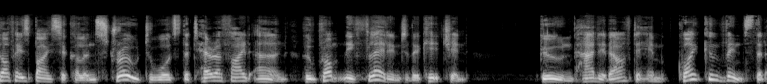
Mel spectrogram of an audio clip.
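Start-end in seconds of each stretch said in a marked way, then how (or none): none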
